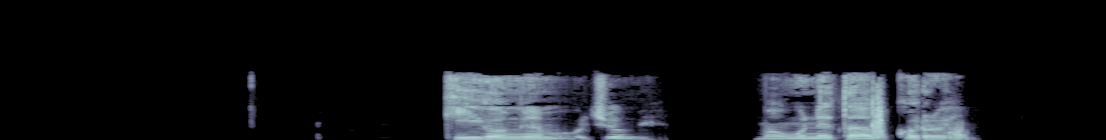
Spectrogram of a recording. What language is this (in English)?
Kalenjin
